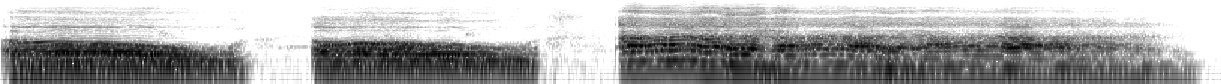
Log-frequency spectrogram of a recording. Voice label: Male Vocal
